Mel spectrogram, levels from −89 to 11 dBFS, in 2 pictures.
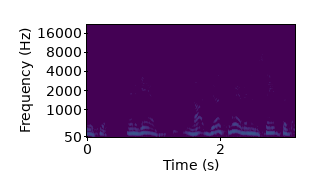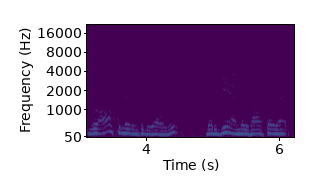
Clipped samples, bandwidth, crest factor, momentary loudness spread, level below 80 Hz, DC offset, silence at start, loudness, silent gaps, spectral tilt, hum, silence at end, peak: under 0.1%; 7.4 kHz; 14 dB; 3 LU; under -90 dBFS; under 0.1%; 0 s; -68 LUFS; none; -7 dB/octave; none; 0 s; -54 dBFS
